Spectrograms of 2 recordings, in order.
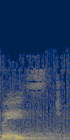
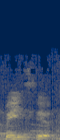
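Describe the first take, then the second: First: The word has one syllable with no added vowel. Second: The word has two syllables with an added vowel. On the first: The speaker calls it right. "but based" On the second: The speaker calls it wrong. "That's not basit"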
